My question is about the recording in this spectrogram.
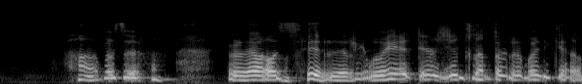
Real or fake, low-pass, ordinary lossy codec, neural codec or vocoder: fake; 7.2 kHz; none; codec, 16 kHz, 2 kbps, FunCodec, trained on Chinese and English, 25 frames a second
